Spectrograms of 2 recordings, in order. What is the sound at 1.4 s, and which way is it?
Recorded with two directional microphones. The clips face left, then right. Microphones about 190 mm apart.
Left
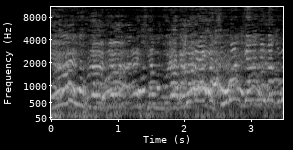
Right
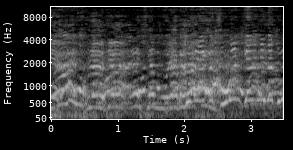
Chatter, 35° right (ahead or behind).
